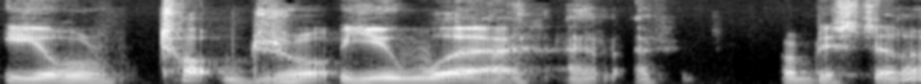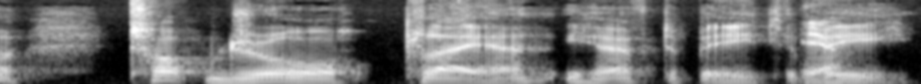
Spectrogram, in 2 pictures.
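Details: Adult male speaker; Normal speech.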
